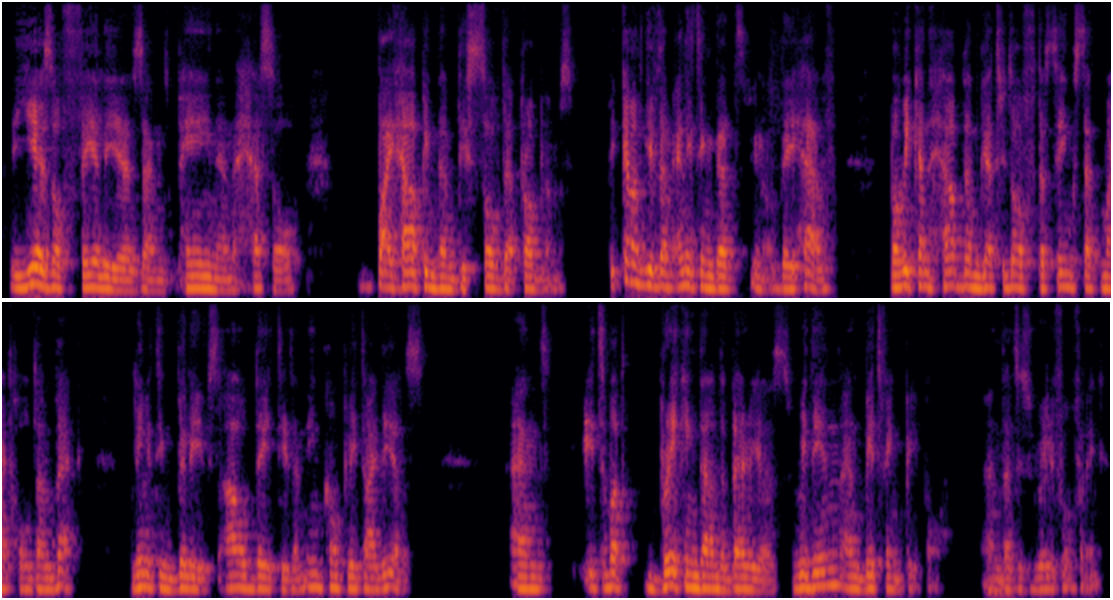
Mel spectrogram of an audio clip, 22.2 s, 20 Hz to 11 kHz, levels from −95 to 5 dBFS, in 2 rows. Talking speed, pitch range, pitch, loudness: 160 wpm, 130-155 Hz, 140 Hz, -33 LUFS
